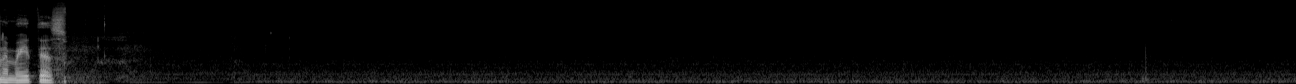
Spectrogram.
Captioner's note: silence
